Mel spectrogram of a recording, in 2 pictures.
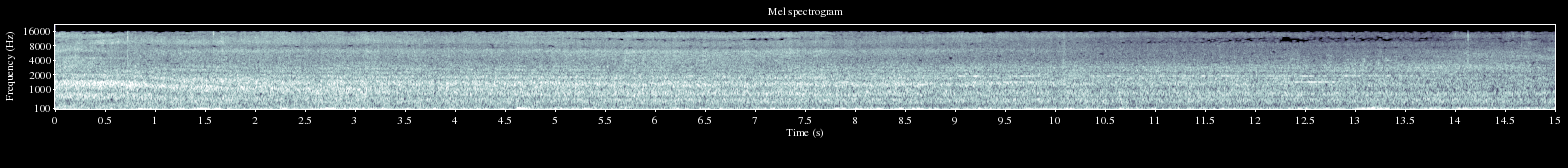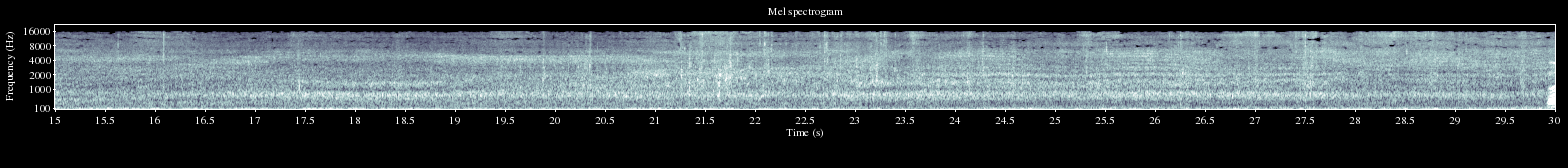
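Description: Inland motor cargo barge passing on the river, its engine a low steady drone under an uneven low rumble.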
